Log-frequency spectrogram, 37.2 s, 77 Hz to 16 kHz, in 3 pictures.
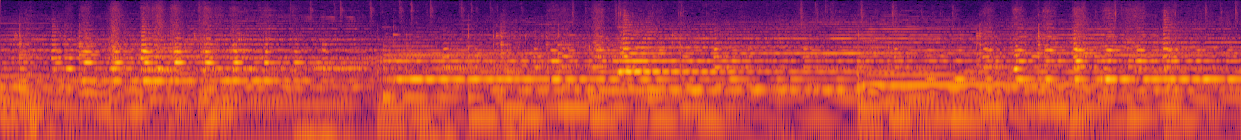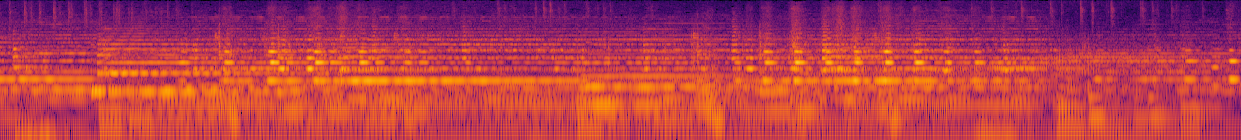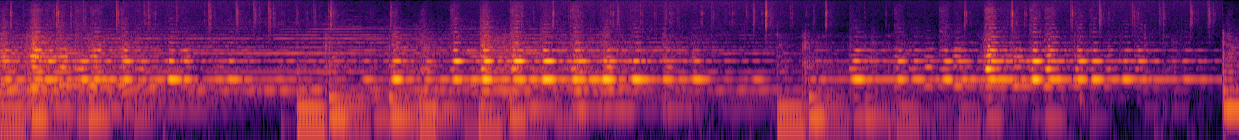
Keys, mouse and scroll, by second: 28.4 ctrl+t, 33.6 Down, 34.8 Down, 35.0 Down, 35.2 Down, 35.3 Down, 35.5 Down, 35.7 Down, 35.8 Down, 36.0 Down, 36.7 Up, 37.1 Return.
